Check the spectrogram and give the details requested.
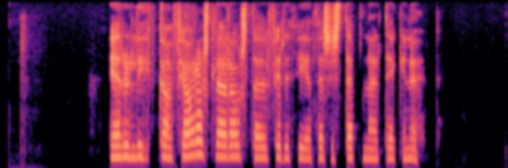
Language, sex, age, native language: Icelandic, female, 50-59, Icelandic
